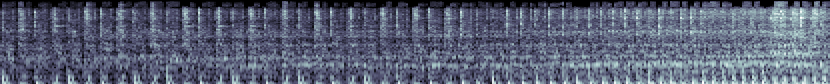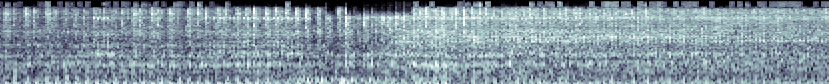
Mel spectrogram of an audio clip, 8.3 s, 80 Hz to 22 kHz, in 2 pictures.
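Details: Craftsman 928 snowblower, 9 hp Tecumseh single-cylinder, after carb cleaning, an idle adjustment and a quarter-turn governor screw adjustment: speed picks up in the first seconds, then settles into a quick, even idle with no hunting. Normal idle, surging fixed.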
